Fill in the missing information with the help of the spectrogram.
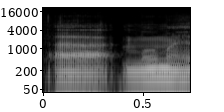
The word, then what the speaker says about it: Muma: Nice job with the pronunciation. Muma has gotten quite a few different pronunciations, and that is spot on.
